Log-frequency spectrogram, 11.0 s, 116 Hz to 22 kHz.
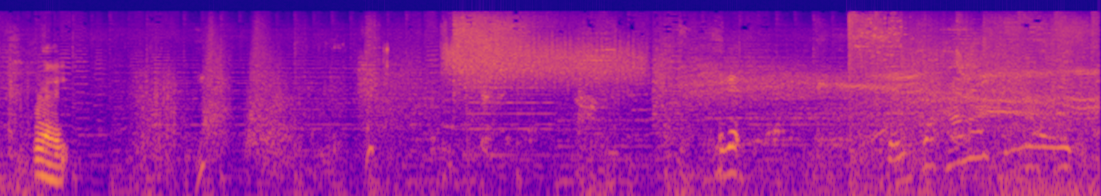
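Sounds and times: swishing strikes and impacts: 0:01.4 - 0:07.5.

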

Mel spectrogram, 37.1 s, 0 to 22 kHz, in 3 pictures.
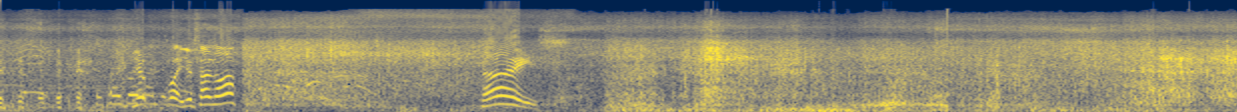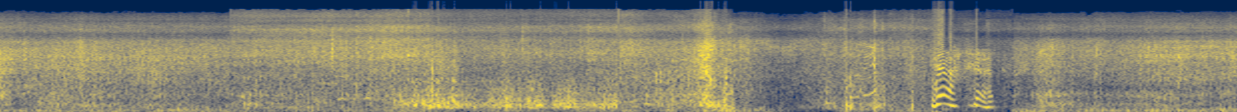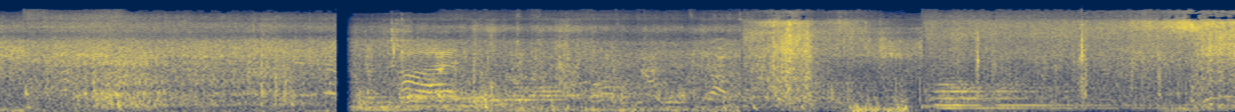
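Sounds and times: snowboard scraping over snow: 0:01.1 - 0:21.5, 0:22.5 - 0:28.1
wind on microphone: 0:02.4 - 0:21.7, 0:28.3 - 0:37.0
background music with held notes: 0:28.6 - 0:37.0.

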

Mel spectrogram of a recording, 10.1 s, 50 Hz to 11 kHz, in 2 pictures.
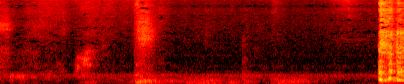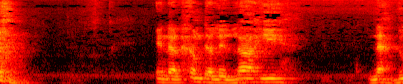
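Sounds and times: man coughing: 0:04.7 - 0:05.5.

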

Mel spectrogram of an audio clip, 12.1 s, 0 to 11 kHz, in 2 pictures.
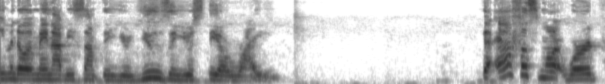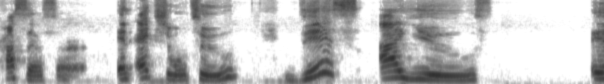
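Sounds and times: woman speaking: 0:00.0 - 0:02.8, 0:04.8 - 0:10.9.

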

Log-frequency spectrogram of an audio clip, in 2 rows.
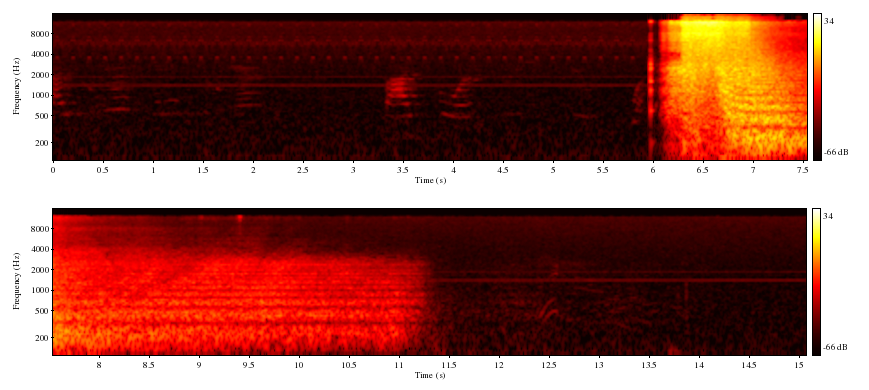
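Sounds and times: rocket motor roar: 0:06.0 - 0:11.1.

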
